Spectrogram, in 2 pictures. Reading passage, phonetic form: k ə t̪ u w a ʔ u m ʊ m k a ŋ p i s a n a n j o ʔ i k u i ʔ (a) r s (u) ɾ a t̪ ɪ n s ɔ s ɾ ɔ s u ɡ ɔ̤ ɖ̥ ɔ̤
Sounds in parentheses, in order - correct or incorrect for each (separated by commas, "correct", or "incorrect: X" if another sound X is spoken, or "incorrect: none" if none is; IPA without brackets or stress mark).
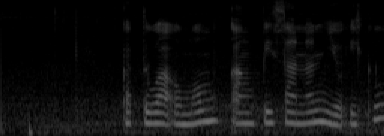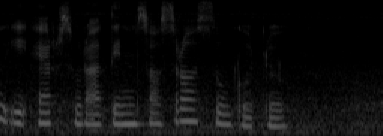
incorrect: ɛ, correct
